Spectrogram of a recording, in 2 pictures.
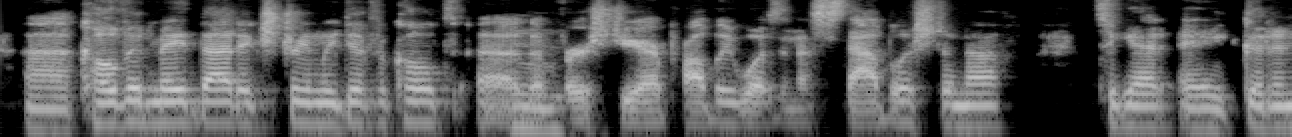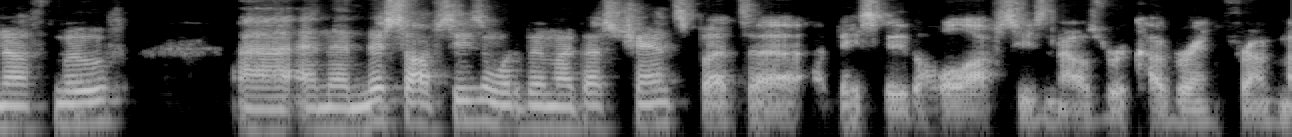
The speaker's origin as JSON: {"language": "English", "country": "Canada", "said": "We're Canadian"}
